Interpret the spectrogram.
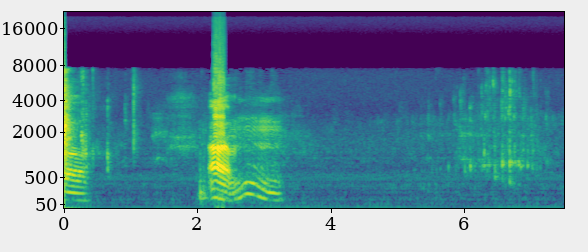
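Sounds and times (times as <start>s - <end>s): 
speech: 2.0s - 3.4s
Mosaic India Pale Ale beer pouring into a glass: 5.5s - 7.4s.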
